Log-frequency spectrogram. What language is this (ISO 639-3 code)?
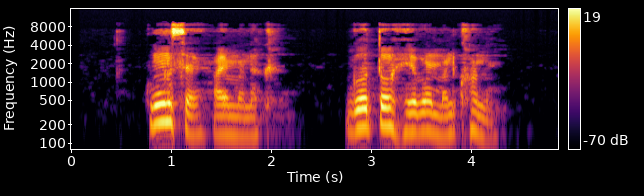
kvx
